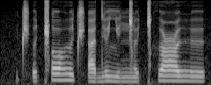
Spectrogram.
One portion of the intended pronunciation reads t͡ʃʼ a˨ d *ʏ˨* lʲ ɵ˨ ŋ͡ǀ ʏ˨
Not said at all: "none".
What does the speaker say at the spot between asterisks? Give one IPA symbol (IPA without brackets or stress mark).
ʏ˦˨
